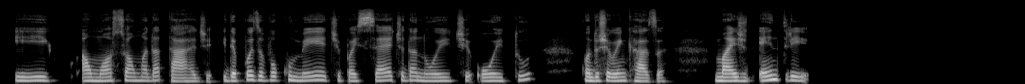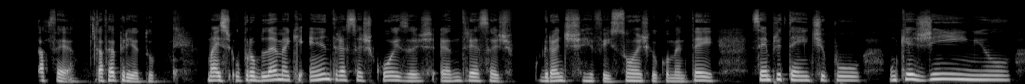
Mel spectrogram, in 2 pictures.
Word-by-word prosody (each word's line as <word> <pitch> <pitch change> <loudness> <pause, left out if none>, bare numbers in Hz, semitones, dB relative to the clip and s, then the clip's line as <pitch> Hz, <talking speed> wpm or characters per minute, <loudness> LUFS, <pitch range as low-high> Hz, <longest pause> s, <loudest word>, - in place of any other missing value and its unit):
e 180 0 +1 0.3
almoço 170 +2 +1
a 180 - +1
13h 155 -6 -3
e - - -3
depois 175 +4 +2
eu 190 - +1
vou 185 0 -3
comer 190 +1 0
tipo 175 -1 -7
às 165 0 0
19h, 175 -2 -1
20h 170 +7 -2 0.5
quando 175 -1 +3
eu - - +1
chego 170 -1 +4
em 170 +1 +2
casa, 150 -3 -1 0.5
mas 170 -1 +5
entre 195 -1 +3 2.5
Café, 160 -7 -1 0.2
café 190 +3 +3
preto. 140 -4 -1 0.5
Mas 190 -2 +4
o 185 - -3
problema 200 +2 +4
é 200 - +1
que - - -5
entre 220 +2 +3
essas 190 -3 -1
coisas, 170 -4 -2
entre 170 +2 -2
essas 160 -4 -1 0.3
grandes 170 +1 +1
refeições 160 0 -1
que - - -13
eu 150 - -7
comentei 155 +4 -1 0.4
sempre 205 +3 +3
tem 200 -3 +1
tipo 190 -1 -2 0.3
um 200 - 0
queijinho, 225 -2 +3
175 Hz, 125 wpm, -23 LUFS, 165-195 Hz, 2.5 s, mas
